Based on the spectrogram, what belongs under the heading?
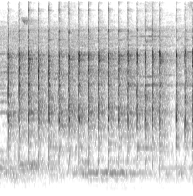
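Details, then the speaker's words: Fiat Palio Fire, water pump looking new but with a stain at the weep hole (seal suspected burst); crisp dry clicks, about five per second, turning the pump shaft; notchy water pump bearing, noise seemed inside engine. "E ó o barulho aqui, ó. Barulho no eixo da bomba d'água. É o barulho que que o cliente tá ouvindo aí, né?"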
